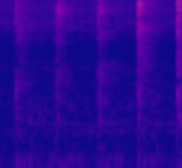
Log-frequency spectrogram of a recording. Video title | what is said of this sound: Making Springerle Cookies - an Instructional Video | if you thump it it sounds hollow so that's how much um air that you've whipped into your eggs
